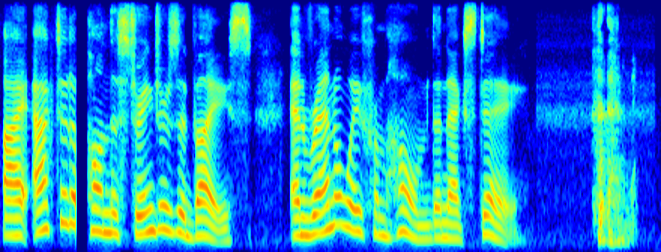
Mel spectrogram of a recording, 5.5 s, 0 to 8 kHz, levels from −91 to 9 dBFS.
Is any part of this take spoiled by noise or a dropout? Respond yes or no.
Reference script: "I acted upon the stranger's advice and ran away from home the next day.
yes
